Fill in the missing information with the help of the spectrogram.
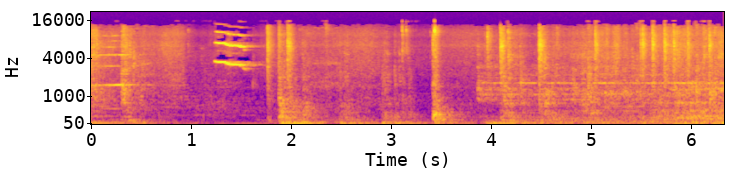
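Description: Small old lift: a short high squeal about a second in, then clicks and clunks of the door and car. From about four seconds a low rumble and a steady high hum come in as the car runs.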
